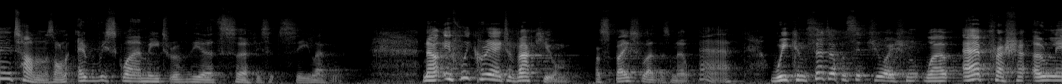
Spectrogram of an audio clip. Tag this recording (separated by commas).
Speech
